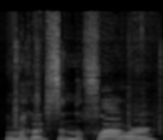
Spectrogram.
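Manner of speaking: ordinary delivery, nothing marked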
